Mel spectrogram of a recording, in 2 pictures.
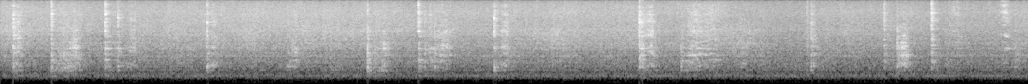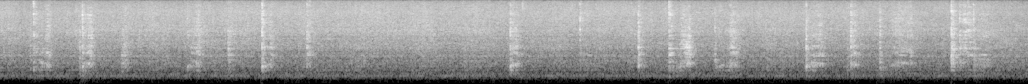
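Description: Vegetables are stirred in a frying pan for a vegan veggie bowl, with repeated utensil scrapes and clacks against the pan over a steady close sizzle.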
